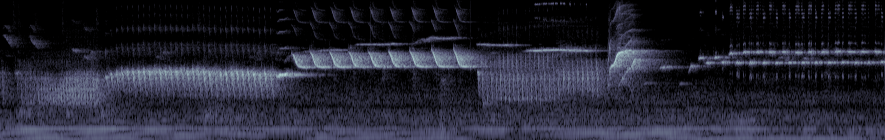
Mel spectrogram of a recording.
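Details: Canary song meant for training young canaries: a long buzzy roll, then a higher bright rattling trill, a drop to a lower churr, a sharp upswept note and a thin high repeated trill, over a faint steady hum.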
